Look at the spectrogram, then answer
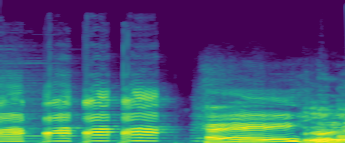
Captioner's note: duck call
